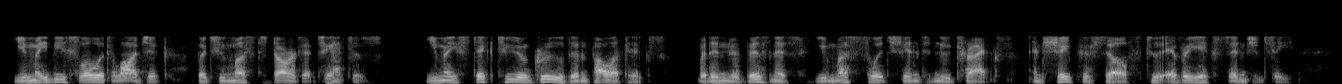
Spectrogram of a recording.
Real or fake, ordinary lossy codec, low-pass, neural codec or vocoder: fake; Opus, 24 kbps; 3.6 kHz; codec, 44.1 kHz, 3.4 kbps, Pupu-Codec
